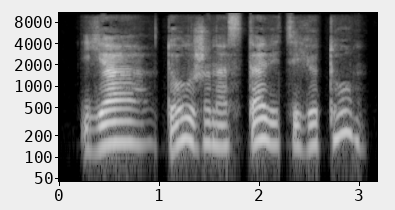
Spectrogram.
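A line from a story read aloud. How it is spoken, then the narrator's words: Horrified whisper. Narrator (Russian): прошептал он с ужасом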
